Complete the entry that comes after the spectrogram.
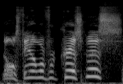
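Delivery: high-pitched wife impression; mock wife voice. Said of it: "the wife's like".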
